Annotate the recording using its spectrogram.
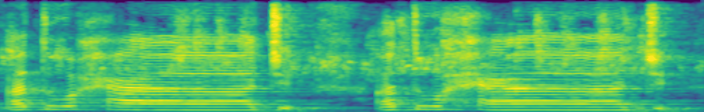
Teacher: حا الف زبر مد جیم حاج، اس کو بس حا کو لمبا کرنا ہے، ٹھیک ہے، اور جیم کے ساتھ ملانا ہے. حا کو حلق سے نکالنا ہے، تا کو باریک پڑھنا ہے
